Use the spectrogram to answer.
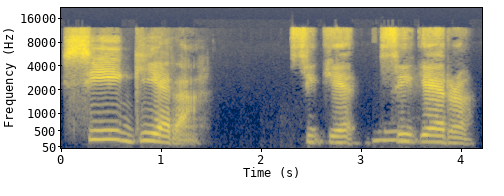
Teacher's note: Those two combos, G-U-I and G-U-E, will put the G into a g hard sound, and the U will be silent. · that U is silent. It's one of the few times that a vowel goes silent. And it goes silent because the U stands there to say, oh, normally if G was next, if it were next to I, it would be a he sound. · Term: hard G sound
